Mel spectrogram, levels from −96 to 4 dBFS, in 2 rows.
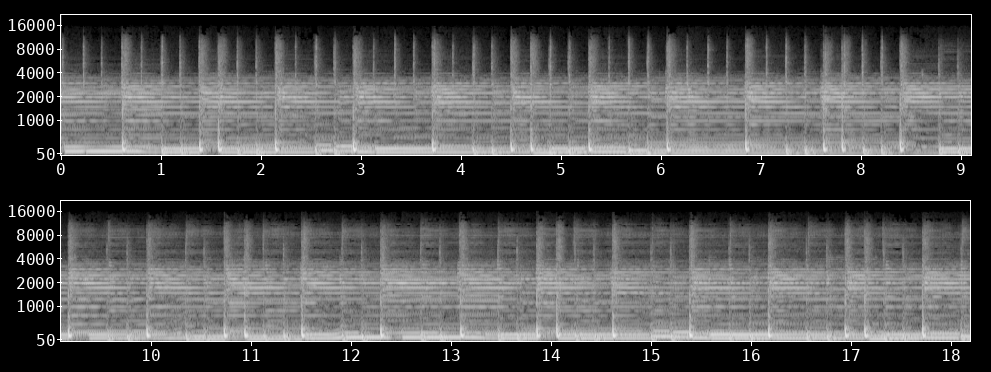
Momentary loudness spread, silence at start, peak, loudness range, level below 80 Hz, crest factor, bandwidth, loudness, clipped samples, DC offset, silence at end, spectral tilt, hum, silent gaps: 4 LU; 0 s; 0 dBFS; 1 LU; -28 dBFS; 16 dB; 12.5 kHz; -16 LUFS; under 0.1%; under 0.1%; 0 s; -5.5 dB/octave; none; none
